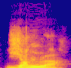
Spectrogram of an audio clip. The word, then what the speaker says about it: genre: Eyre all these things genre very a little bit difficult to pronounce it comes from a French word but it means group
